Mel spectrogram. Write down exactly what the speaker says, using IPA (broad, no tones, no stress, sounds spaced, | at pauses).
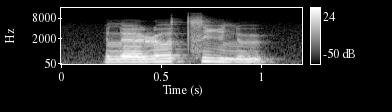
l ɛ ɭ əː t͡s i l ʉ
